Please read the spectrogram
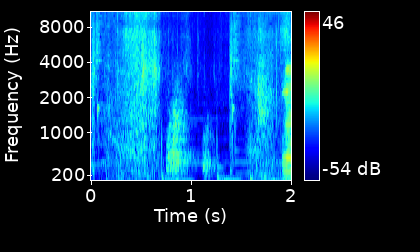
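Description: Background music, with a short voice-like sound partway through.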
